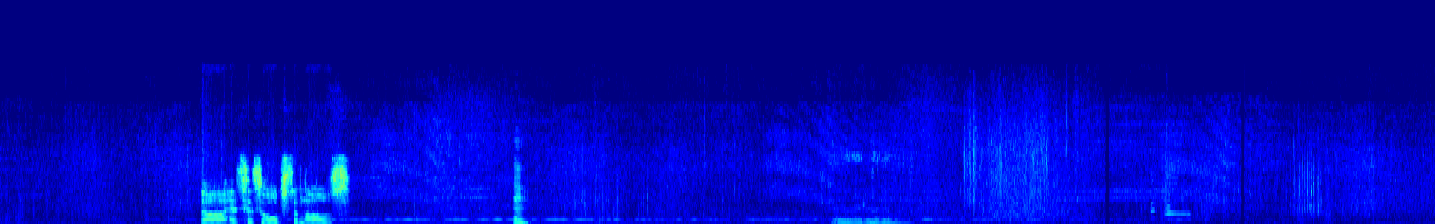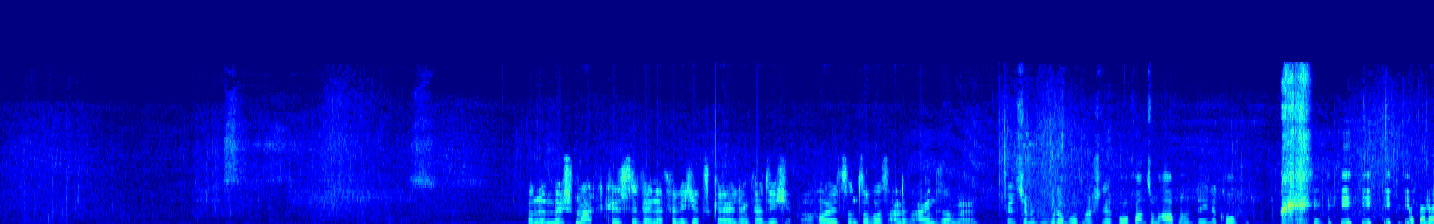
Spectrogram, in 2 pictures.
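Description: Waves wash softly against a rocky shore.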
